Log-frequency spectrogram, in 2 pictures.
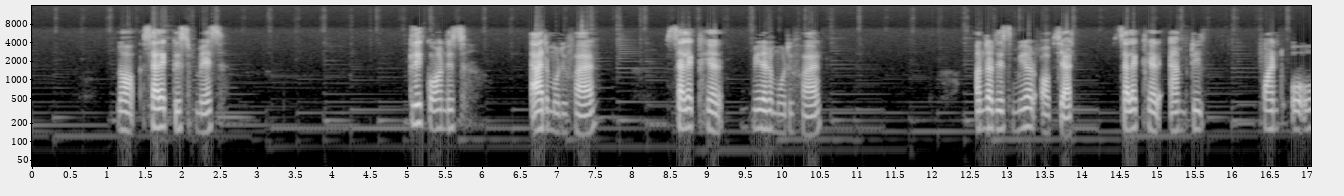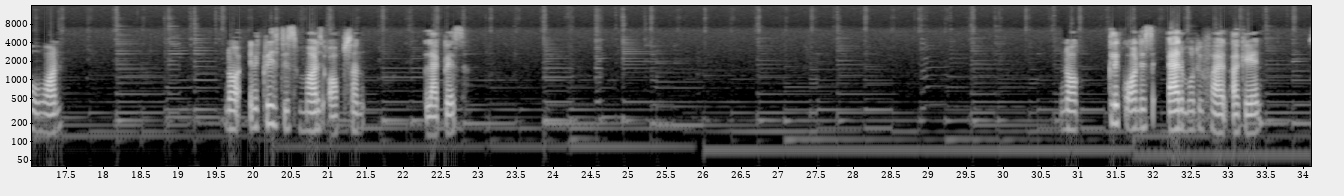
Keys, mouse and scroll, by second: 2.3-4.5 middle drag, 4.5-34.1 drag, 27.3 shift+z.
